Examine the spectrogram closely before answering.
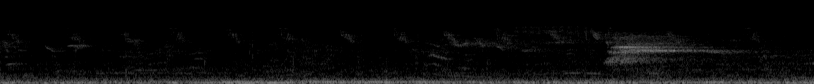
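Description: A cat lapping water from a plastic tub: soft, quick licks about two or three a second, which stop about five seconds in. About six seconds in, a louder hiss with a steady high tone lasts a second or so, over a low background rumble.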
